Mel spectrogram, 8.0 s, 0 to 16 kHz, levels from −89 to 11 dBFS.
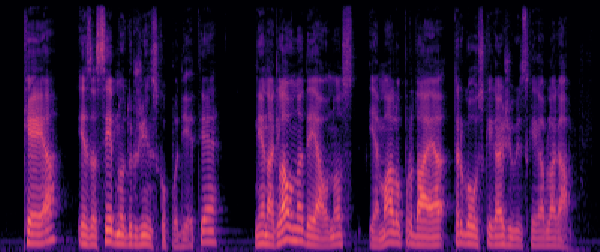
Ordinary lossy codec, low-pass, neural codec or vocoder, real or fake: none; 14.4 kHz; none; real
